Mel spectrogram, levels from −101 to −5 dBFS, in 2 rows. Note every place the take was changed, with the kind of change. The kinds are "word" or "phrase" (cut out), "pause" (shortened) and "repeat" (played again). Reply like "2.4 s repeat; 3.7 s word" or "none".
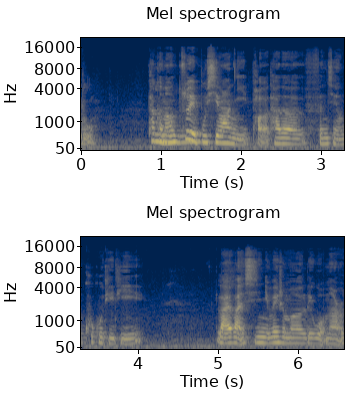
none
